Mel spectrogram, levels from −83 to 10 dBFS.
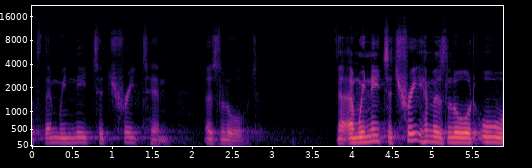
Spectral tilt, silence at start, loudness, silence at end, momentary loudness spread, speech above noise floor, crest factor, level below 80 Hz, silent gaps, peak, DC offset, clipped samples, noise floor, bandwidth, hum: -6.5 dB/octave; 0 s; -30 LUFS; 0 s; 18 LU; 42 dB; 20 dB; -80 dBFS; none; -10 dBFS; under 0.1%; under 0.1%; -72 dBFS; 14.5 kHz; none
